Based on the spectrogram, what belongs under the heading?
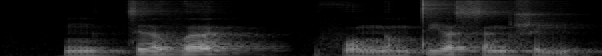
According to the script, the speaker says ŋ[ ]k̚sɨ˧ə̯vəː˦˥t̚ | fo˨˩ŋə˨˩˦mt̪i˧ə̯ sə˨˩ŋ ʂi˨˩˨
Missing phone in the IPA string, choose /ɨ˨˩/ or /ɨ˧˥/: ɨ˨˩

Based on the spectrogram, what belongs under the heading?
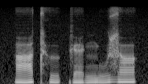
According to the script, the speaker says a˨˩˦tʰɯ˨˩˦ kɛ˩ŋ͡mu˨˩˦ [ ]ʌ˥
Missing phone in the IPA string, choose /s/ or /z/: z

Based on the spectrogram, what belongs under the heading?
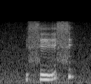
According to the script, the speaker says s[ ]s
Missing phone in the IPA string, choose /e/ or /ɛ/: e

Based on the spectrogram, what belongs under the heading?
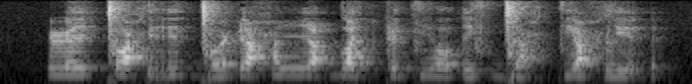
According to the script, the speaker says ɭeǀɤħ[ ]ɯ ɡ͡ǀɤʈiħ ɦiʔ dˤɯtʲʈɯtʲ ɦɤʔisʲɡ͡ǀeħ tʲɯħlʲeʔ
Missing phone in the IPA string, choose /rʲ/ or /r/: rʲ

